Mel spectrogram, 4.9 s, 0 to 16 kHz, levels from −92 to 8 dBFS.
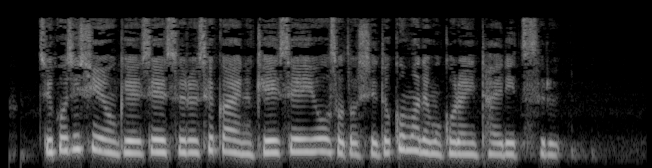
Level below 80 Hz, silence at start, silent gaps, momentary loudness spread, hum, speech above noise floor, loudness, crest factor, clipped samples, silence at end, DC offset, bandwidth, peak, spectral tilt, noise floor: -80 dBFS; 0.3 s; none; 6 LU; none; 41 dB; -26 LUFS; 14 dB; under 0.1%; 0.7 s; under 0.1%; 11.5 kHz; -12 dBFS; -4 dB/octave; -67 dBFS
